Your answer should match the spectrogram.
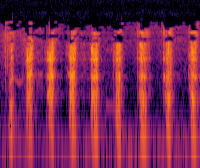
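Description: A person laughing in a quick, even run of short 'ha' sounds, about five a second.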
